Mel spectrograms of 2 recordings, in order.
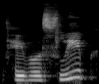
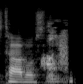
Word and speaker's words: Tabo Sleep: But you did butcher the the company name though. It's it's Tabo Sleep.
